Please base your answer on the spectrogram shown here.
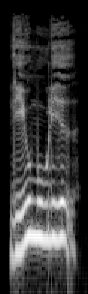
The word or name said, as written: levemulighed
